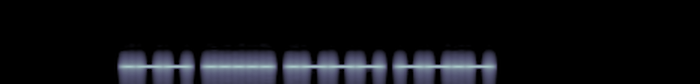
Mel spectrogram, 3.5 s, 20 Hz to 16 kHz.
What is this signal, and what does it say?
Morse code, heard as a keyed tone, about 34 wpm, 700 Hz. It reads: W5JQ
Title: Easy Call Signs Repeated 2x - 35wpm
